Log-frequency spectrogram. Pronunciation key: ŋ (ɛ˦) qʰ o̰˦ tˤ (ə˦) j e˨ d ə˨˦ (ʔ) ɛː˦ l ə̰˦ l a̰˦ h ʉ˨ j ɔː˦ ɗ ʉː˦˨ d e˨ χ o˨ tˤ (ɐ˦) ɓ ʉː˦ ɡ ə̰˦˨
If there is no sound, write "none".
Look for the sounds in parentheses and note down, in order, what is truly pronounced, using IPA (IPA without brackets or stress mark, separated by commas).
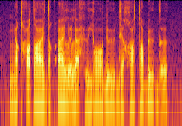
ɛ˨, ɐ˦, qʼ, ɐ˦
